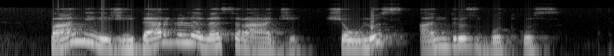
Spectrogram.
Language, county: Lithuanian, Tauragė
